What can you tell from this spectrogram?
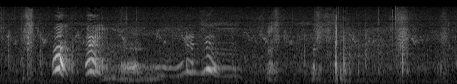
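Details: A dog raging angrily at her toy, giving a quick run of tonal, whiny growling yelps that bend up and down in pitch over about two seconds, followed by softer rustling and chewing noises.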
